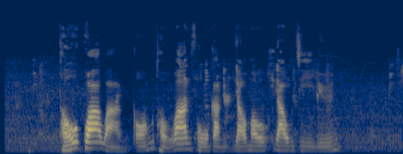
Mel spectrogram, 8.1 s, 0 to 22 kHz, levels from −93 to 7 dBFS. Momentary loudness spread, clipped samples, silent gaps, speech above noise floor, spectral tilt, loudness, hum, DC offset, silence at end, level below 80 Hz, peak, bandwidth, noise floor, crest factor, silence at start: 24 LU; under 0.1%; none; 36 dB; -6 dB/octave; -28 LUFS; none; under 0.1%; 1.45 s; -88 dBFS; -6 dBFS; 11.5 kHz; -64 dBFS; 24 dB; 1.2 s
